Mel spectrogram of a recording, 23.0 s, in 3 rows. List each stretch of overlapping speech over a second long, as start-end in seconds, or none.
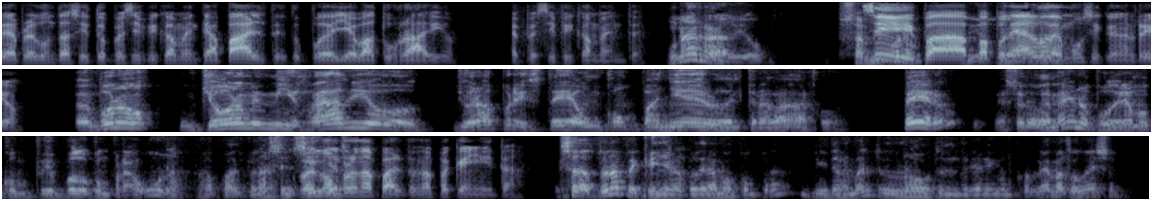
5.7-7.2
